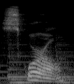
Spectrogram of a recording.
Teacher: Yeah, it's it's a very subtle difference, but somebody pointed out to me that Americans more or less say squirrel in one syllable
